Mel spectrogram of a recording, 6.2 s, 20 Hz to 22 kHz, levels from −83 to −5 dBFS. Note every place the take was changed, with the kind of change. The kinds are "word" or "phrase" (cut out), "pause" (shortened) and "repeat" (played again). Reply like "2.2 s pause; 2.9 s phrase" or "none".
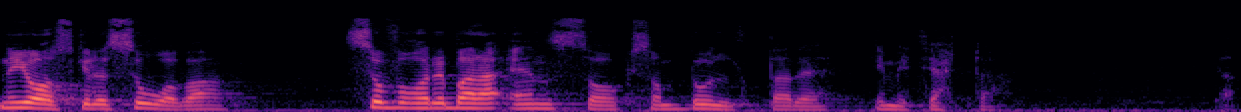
none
